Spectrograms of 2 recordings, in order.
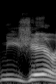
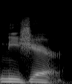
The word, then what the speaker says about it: Niger: I'm like, oh, son, it's pronounced Niger. And I looked down at my card, and for a second, until we had continued the conversation, I was like, yeah, fucking nailed it, dude. Nice work. But, I go, buddy, that's pronounced Niger.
